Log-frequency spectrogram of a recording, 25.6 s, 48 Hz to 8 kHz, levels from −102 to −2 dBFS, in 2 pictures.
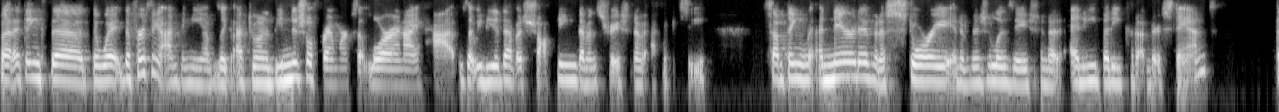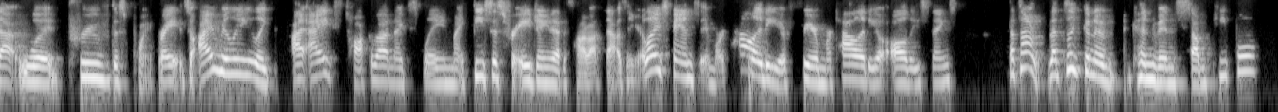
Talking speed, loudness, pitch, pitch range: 215 wpm, -16 LUFS, 200 Hz, 185-230 Hz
